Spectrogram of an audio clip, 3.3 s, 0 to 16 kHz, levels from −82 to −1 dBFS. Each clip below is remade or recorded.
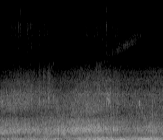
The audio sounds recorded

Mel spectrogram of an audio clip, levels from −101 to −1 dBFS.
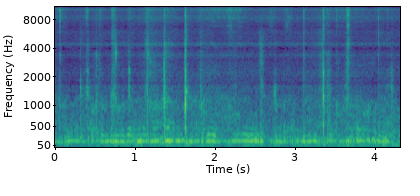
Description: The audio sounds remade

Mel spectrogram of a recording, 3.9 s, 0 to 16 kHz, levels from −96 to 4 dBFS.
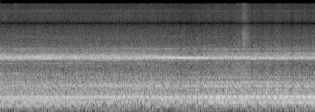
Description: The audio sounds remade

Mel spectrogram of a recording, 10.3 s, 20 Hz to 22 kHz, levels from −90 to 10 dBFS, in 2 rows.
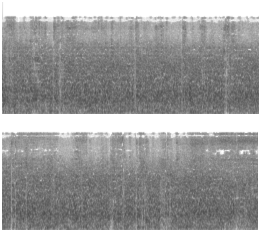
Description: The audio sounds recorded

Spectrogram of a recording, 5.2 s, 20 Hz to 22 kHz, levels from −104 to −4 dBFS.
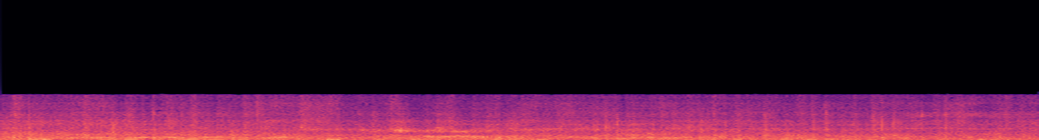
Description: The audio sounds remade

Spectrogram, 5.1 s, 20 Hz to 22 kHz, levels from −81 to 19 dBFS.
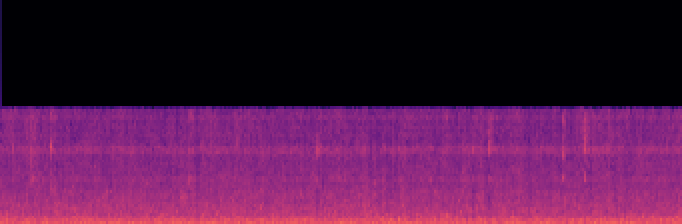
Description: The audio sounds remade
